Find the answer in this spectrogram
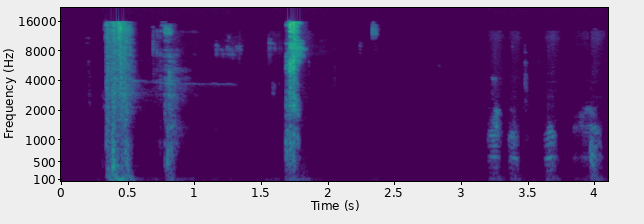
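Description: Handling noise from a camera inside a car: three sharp knocks in the first two seconds, then a quick run of short soft clicks near the end.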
